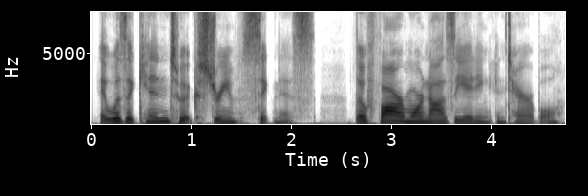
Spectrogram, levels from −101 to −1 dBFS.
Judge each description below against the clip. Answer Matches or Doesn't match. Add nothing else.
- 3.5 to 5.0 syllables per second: Matches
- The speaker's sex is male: Doesn't match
